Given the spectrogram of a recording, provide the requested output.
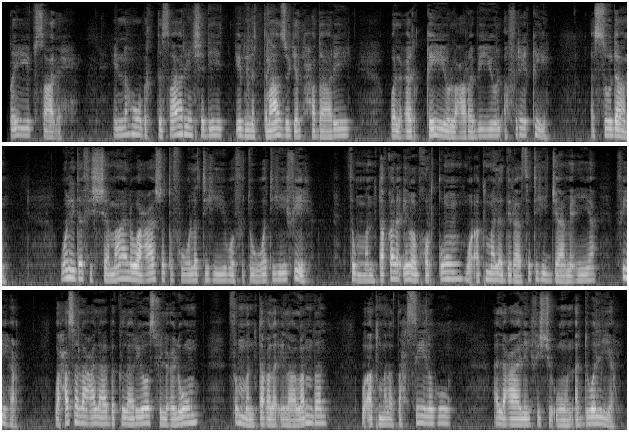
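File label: Arabic Sudan, general; GoLocalise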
